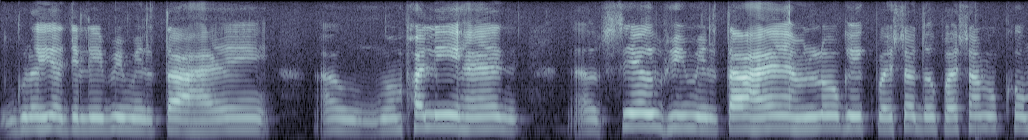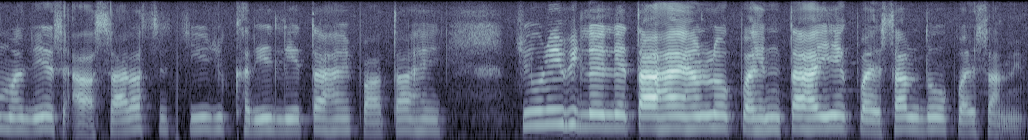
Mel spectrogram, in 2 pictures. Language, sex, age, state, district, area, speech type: Hindi, female, 60+, Uttar Pradesh, Jaunpur, rural, spontaneous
